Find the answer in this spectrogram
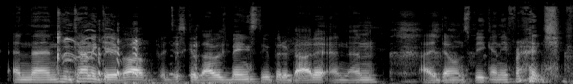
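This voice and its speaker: With an American accent, a man speaks at a medium pitch in a monotone, flat intonation over noticeable background noise. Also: moderate pace. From United States. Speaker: podcast guest. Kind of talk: casual chat.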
